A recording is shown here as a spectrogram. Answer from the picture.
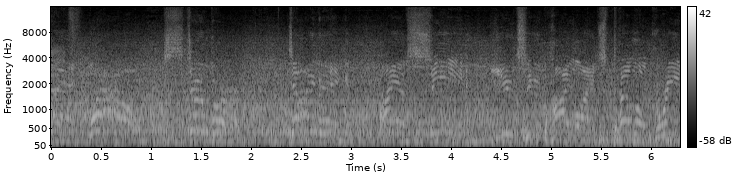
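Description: Soccer stadium crowd, many voices shouting and cheering together at a steady, loud level, reacting to a goalkeeper's save.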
